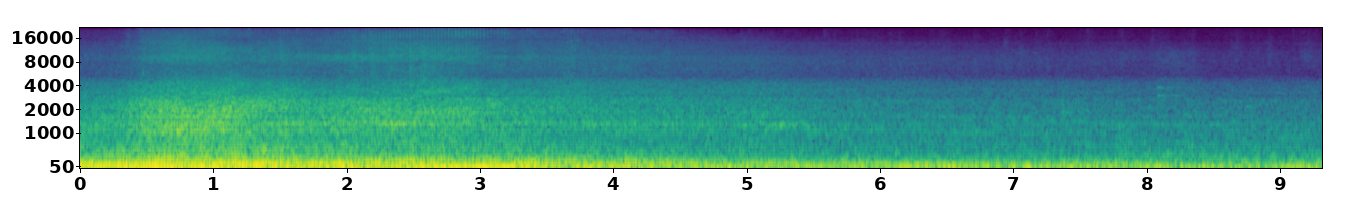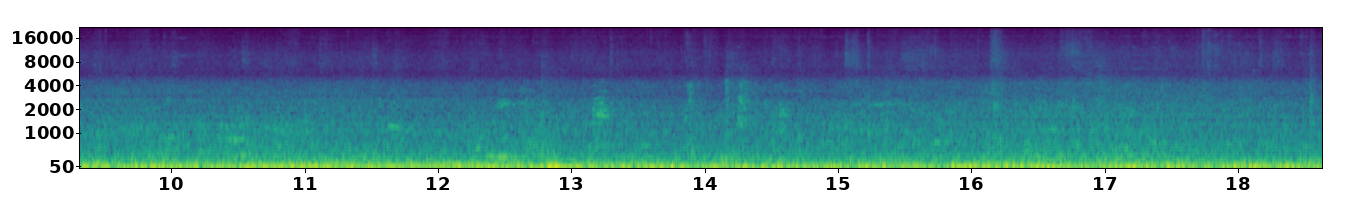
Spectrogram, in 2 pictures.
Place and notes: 中山區大直里, Taipei City - Walking across the different streets
Walking across the different streets, Traffic Sound, Sunny mild weather
Please turn up the volume
Binaural recordings, Zoom H4n+ Soundman OKM II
